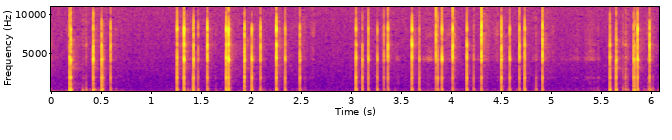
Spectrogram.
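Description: Long nails scratch and tap a long, flat, thin, solid wooden incense holder held behind the microphone. The result is four bursts of quick, sharp, dry clicks separated by short pauses. Each click is bright and dies away almost instantly.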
